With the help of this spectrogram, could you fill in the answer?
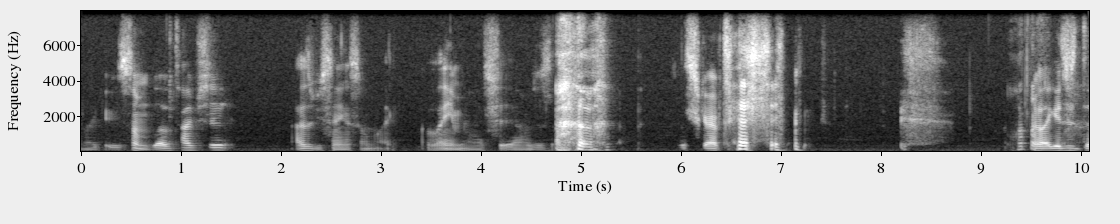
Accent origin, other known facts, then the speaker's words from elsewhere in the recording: California, United States; I'm just here from the Bay Area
